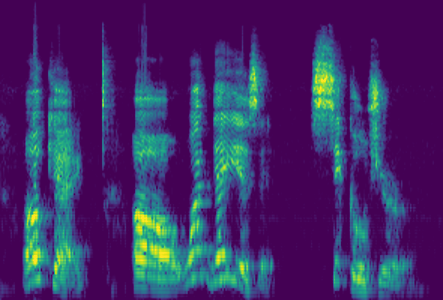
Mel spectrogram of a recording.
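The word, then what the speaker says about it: quel jour: Sickle jour. No, not you. You're not telling people you're sick. But what day is it? Sicklejour. Sicklejour. You know, like a sickle that you sickle grass with?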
